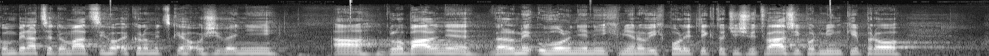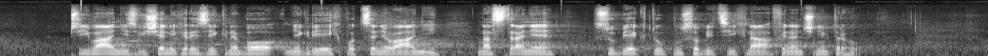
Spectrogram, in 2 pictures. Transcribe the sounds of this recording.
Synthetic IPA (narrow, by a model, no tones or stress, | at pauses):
ko̞mbɪnat͡sɛdo̞maːt͡siːɦo̞ʔɛko̞no̞mɪt͡skɛːɦoʔo̞ʒɪvɛɲiː | ʔaɡlo̞baːlɲɛvɛlmɪʔuvo̞lɲɛniːxmɲɛno̞viːxpo̞lɪt̪ɪkt̪o̞cɪʒvɪt̪vaːr̝iːpo̞dmiːŋkɪpɾo̞ | pr̥iiːmaːɲiːzviːʃɛniːxɾɪzɪknɛbo̞ɲɛɡdɪjɛjɪxpo̞t̪̚t͡sɛɲo̞vaːɲiːnast̪ɾaɲɛsubjɛkt̪uːpuːso̞bit͡siːxnafɪnant͡ʃɲiːmt̪r̩ɦṵ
